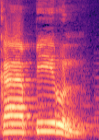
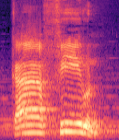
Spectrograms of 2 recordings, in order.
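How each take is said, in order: First: The middle consonant is a p sound. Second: The middle consonant is an f sound. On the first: The speaker calls it wrong. "Jadi bukan kapirun" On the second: The speaker calls it right. "huruf fa"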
